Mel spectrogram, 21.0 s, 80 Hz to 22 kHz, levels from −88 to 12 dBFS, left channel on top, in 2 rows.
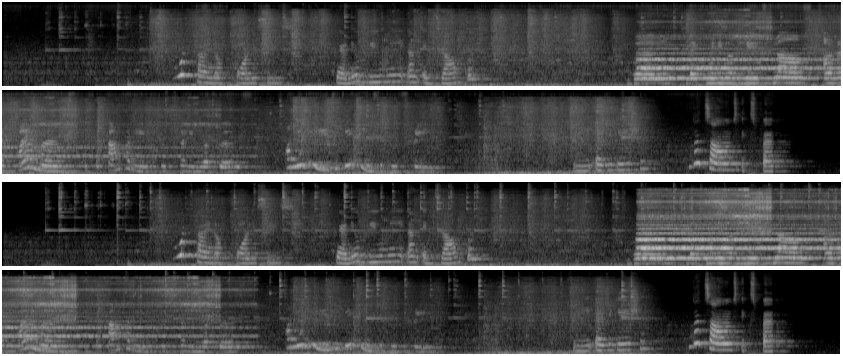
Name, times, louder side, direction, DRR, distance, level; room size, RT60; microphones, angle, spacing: Dishes pots and pans / Cutlery silverware / Chink clink, 0.5-10.8 11.1-12.2 12.5-15.6 15.8-17.8 18.2-18.6, right 8 dB, 35° right, 1.9 m, -46 dB
sound 1, 1.2-19.1, left 4 dB, 25° left, 1.1 m, -43 dB
voice 1, 2.1-3.6 4.2-6.1 17.6-18.6 19.1-19.7 20.0-20.1, right 1 dB, 10° right, 10 dB, 0.9 m, -33 dB
voice 2, 7.9-11.3 11.8-12.3 12.7-13.5 14.0-15.9, left 3 dB, 70° left, 6 dB, 2.3 m, -33 dB
sound 2, 7.9-13.7, right 7 dB, 50° right, 0.8 m, -26 dB
24.0 x 15.0 x 7.3 m, 0.79 s
head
